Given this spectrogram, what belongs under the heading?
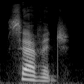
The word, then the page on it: savage: American English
